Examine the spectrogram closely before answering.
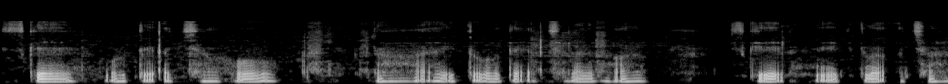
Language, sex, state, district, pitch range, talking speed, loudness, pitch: Hindi, male, Uttar Pradesh, Hamirpur, 130-150 Hz, 120 wpm, -21 LUFS, 140 Hz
